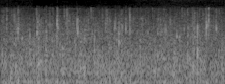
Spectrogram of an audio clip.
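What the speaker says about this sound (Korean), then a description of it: "커다란 빗방울이 후두둑 떨어지기 시작했습니다." Large raindrops pattering steadily in a children's bedtime story, a dense, even wash of falling water with no voices, fairly quiet and close.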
